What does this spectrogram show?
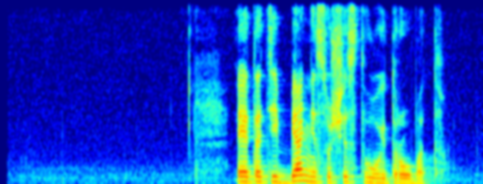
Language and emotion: Russian, angry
